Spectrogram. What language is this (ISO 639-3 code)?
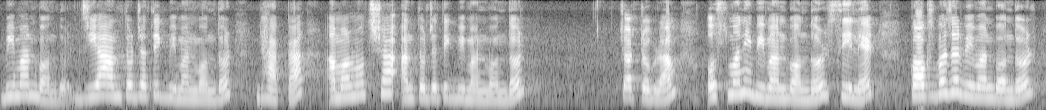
ben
